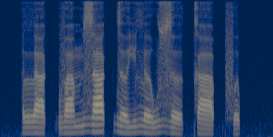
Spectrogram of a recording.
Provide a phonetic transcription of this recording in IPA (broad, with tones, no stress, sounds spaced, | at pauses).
l a˨˩ k̚ v a˨˦ m z a˦˥ k̚ z ə˨˦ j l ə˨˦ w z əː˧˩ k aː˨˩ p̚ f ə˨˩ p̚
